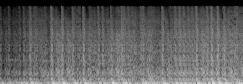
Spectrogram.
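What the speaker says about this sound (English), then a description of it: "I've had to turn off my volume, it is so loud from all the gunshots." Dense, nonstop automatic gunfire from soldiers in a Roblox army game, loud and close with overlapping rapid bursts forming a continuous roar.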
